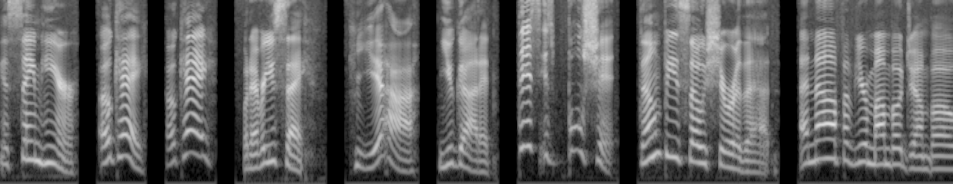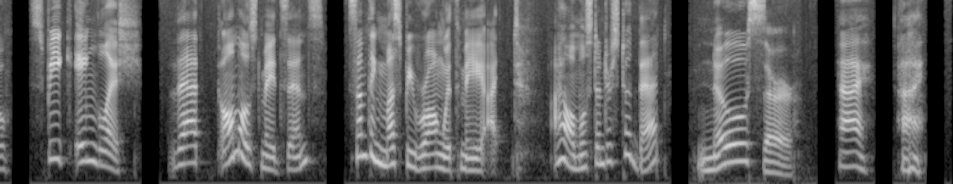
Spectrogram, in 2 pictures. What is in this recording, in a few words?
female citizen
